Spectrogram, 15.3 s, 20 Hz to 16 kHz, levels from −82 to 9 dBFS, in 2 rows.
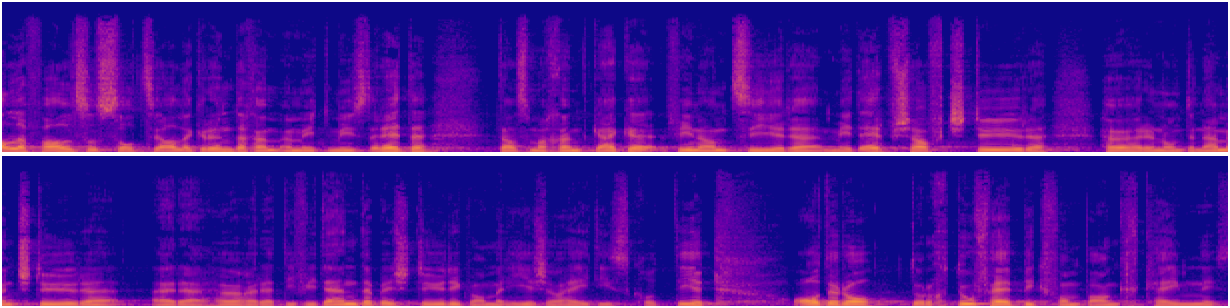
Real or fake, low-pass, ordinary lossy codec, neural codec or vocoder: real; 14.4 kHz; none; none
